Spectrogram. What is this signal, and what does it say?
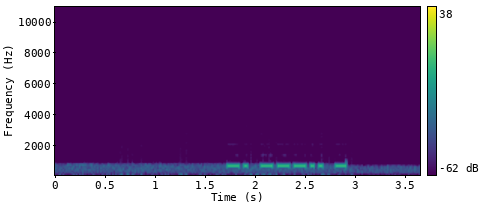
Morse code, heard as a keyed tone, about 29 wpm, 690 Hz. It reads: N8T
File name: contests / naqp-cw-k5tr-op-k5pi- -1800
